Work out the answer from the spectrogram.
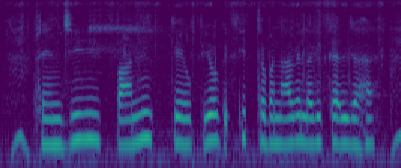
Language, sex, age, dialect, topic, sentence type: Magahi, male, 18-24, Central/Standard, agriculture, statement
